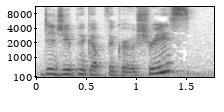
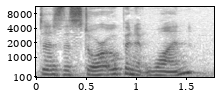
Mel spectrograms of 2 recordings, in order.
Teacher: Going up in pitch at the end.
